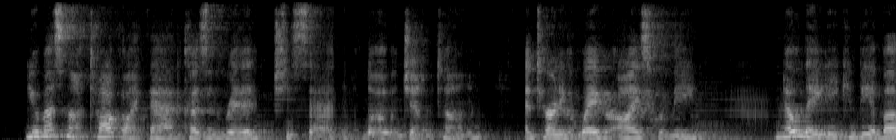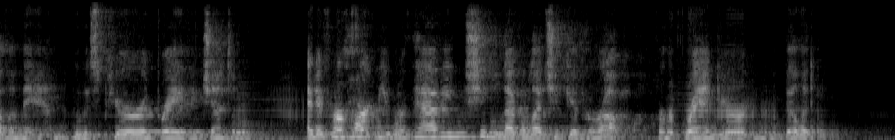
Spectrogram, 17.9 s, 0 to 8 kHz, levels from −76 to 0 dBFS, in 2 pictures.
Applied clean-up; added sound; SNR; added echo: neural separator model SepFormer DNS4.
